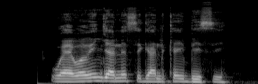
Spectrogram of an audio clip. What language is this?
Luo (Kenya and Tanzania)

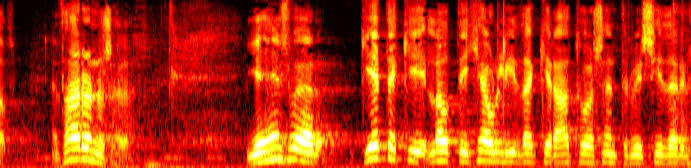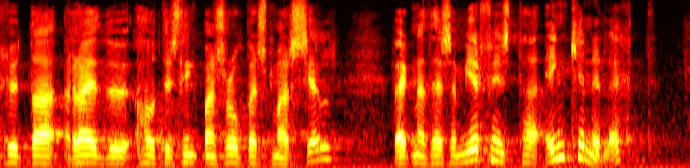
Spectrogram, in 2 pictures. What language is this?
Icelandic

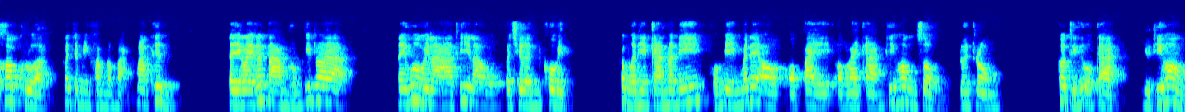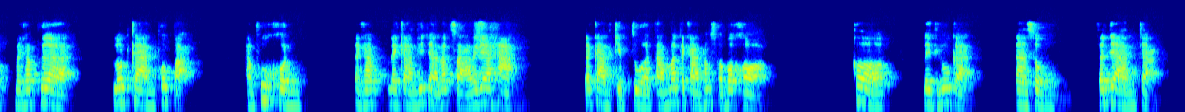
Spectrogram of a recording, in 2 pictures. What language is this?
Thai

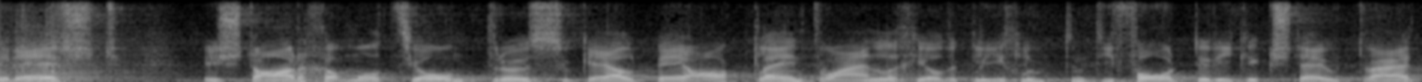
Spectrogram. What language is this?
Swiss German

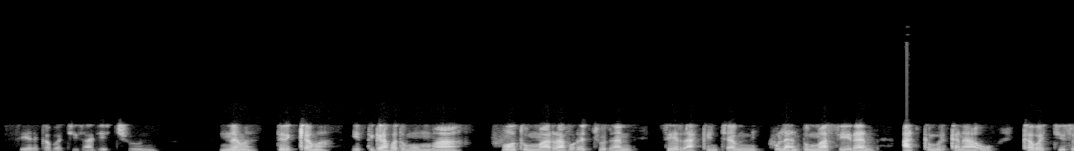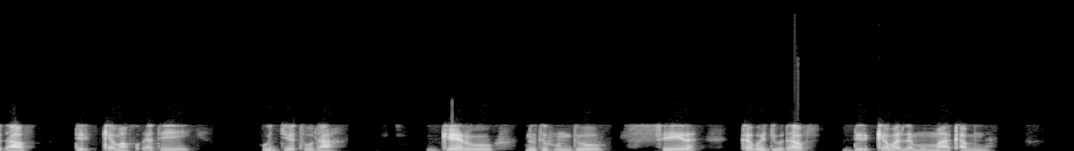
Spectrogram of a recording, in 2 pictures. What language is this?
Oromo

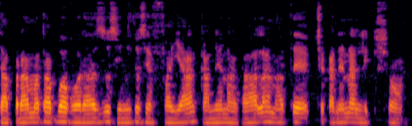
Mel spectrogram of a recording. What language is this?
Greek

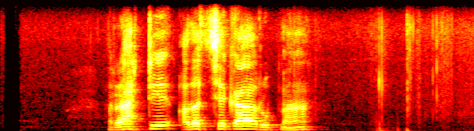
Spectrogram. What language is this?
Nepali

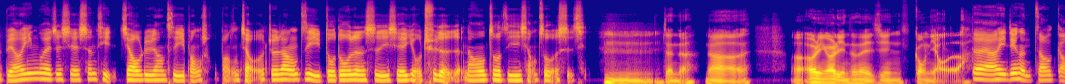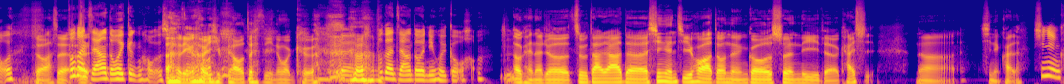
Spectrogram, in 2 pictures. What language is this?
Chinese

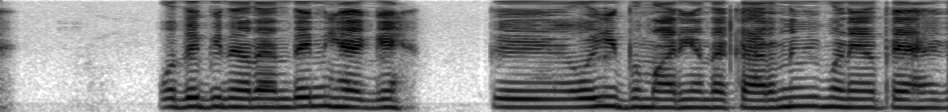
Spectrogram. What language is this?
Punjabi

